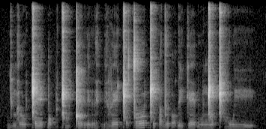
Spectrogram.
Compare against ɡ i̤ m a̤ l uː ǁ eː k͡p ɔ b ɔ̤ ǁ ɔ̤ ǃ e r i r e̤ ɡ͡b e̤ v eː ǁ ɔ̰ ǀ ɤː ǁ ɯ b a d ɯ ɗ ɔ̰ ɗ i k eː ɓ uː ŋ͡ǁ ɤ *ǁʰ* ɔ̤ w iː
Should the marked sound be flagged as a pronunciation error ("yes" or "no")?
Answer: no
